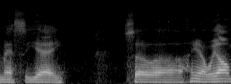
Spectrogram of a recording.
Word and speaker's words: Messier: I pronounced Charles Messier for about the first 30 years of my life until I figured out it was French and Messier.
